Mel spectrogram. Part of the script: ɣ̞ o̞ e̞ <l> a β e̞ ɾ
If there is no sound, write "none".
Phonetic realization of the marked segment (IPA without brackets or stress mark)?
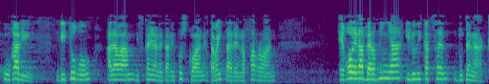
ɾ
